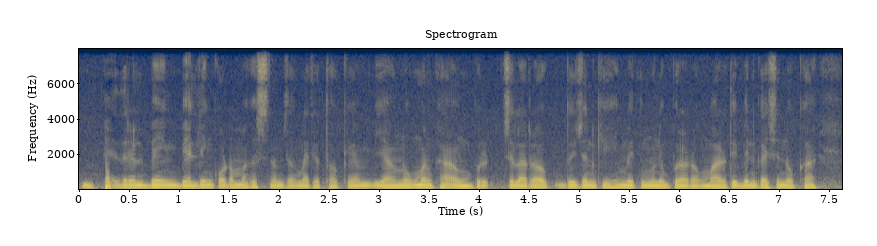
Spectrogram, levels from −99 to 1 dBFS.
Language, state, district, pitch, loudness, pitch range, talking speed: Kokborok, Tripura, West Tripura, 115 Hz, -17 LUFS, 110-125 Hz, 190 wpm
